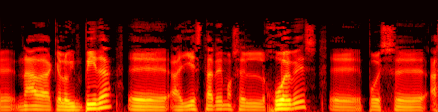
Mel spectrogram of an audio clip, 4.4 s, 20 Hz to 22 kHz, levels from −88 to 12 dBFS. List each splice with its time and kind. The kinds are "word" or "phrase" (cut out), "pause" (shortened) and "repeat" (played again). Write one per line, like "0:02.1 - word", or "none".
0:01.2 - pause
0:03.2 - pause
